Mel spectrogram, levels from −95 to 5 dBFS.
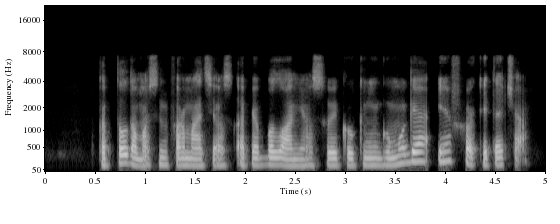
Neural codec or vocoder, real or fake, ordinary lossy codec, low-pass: autoencoder, 48 kHz, 32 numbers a frame, DAC-VAE, trained on Japanese speech; fake; Opus, 64 kbps; 7.2 kHz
